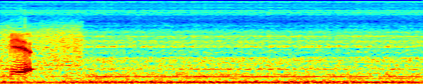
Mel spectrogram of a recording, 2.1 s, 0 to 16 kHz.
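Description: Cessna 172P's four-cylinder Lycoming O-320 engine and propeller droning steadily in flight, a constant hum with no change in pitch.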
